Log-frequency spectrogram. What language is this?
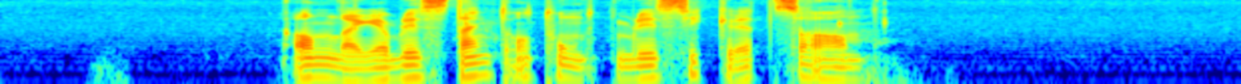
Norwegian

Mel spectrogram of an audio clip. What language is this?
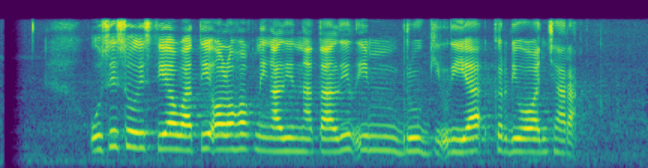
Sundanese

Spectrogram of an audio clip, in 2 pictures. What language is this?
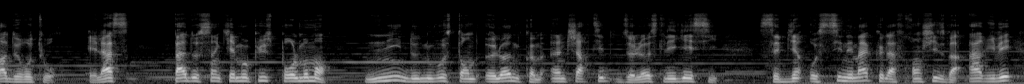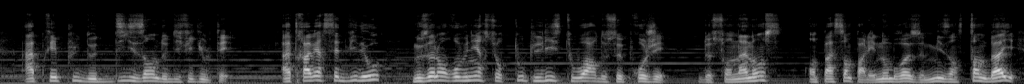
French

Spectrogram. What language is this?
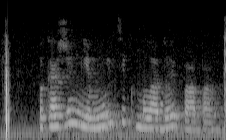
Russian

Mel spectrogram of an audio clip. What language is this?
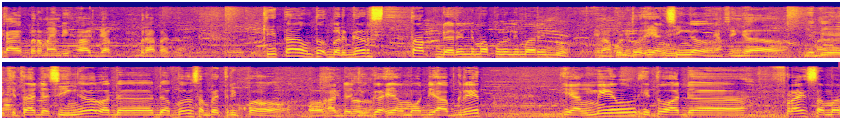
Indonesian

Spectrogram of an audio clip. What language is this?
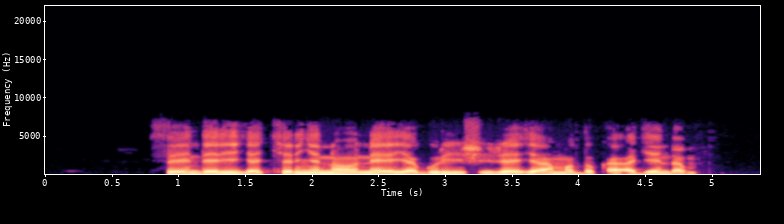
Kinyarwanda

